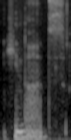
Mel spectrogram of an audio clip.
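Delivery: plain reading voice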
